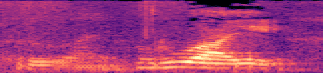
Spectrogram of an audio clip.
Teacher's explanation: ਪਾਠ ਇਕੱਠਾ ਹੀ ਬੋਲਣਾ ਰੂਹ ਆਏ ਨਹੀਂ ਕਹਿਣਾ ਰੂਆਏ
